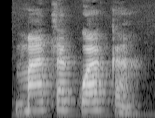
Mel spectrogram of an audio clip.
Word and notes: ma tlacuacan: Náhuatl

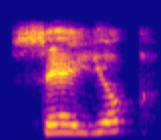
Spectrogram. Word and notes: seyok: Náhuatl

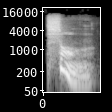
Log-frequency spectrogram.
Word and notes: song: British English

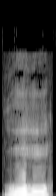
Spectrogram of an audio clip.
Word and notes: goho: Otomí

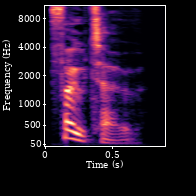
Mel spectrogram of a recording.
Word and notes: photo: British English; t

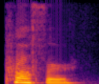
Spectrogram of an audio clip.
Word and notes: proffer: American English

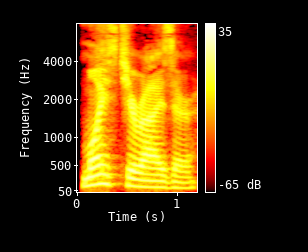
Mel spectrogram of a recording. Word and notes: moisturizer: American English

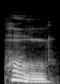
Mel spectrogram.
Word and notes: whole: British English; əʊ

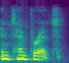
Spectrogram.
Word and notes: intemperate: American English; ɚ

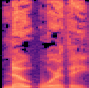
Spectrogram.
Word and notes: noteworthy: American English

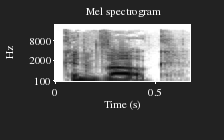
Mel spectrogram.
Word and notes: convoke: American English; oʊ

